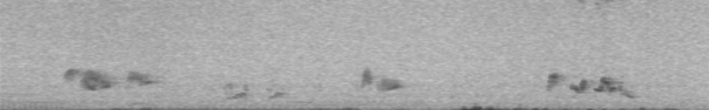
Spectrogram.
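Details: During trapping at Hòa Mạc in Hà Nam, Vietnam, a red-whiskered bulbul gives several short lilting warbled phrases, separated by gaps, against heavy low rumbling noise that swells in the second half.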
